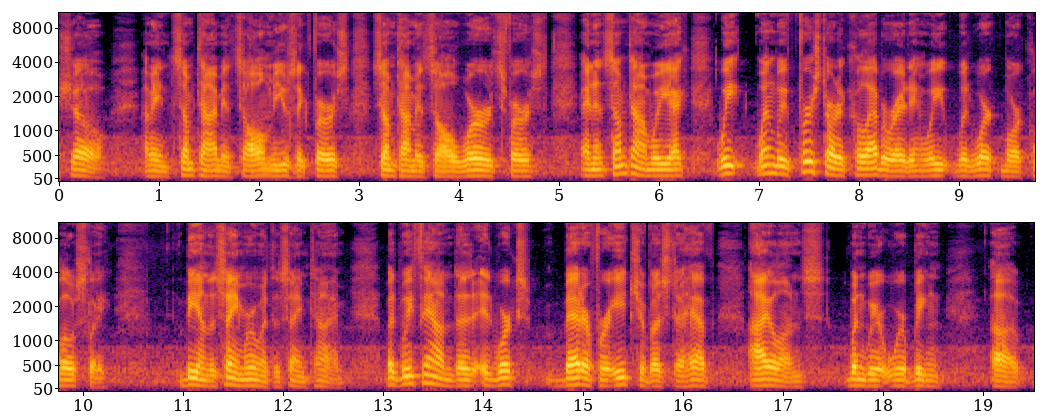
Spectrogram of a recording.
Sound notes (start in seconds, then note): none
